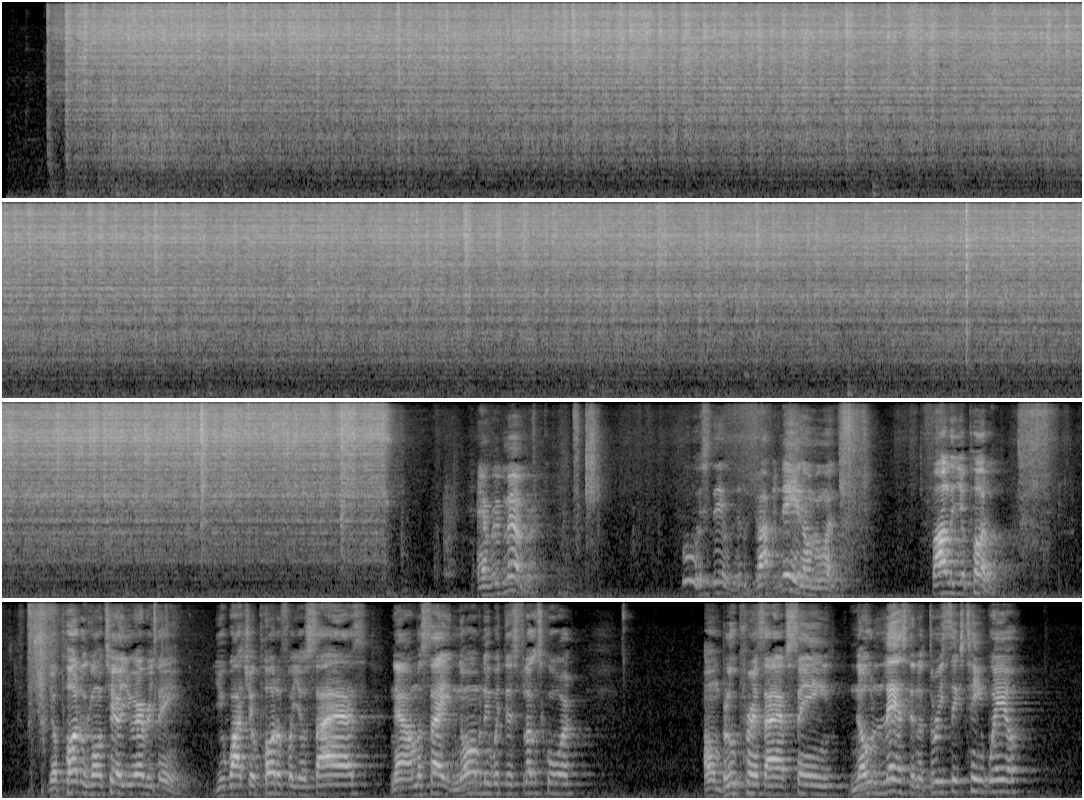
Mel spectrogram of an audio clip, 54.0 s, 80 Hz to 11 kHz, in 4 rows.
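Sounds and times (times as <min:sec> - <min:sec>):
welding arc crackling and sizzling: 0:00.6 - 0:32.1, 0:35.6 - 0:42.8.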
